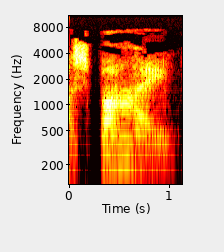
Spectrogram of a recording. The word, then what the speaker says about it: spy: A spy 就是间谍，记住那个发音呢 ,the S 后都有 P 的时候啊，变成 spy 啊。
